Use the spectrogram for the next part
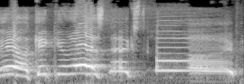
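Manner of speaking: high, slow taunting tough-guy voice; mock a coward's empty threat. Mocking cowards who run away, high taunting voice.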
